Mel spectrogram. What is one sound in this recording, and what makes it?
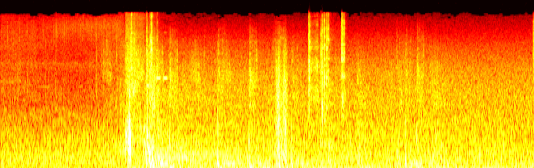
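A rifle scope clicks as it zooms in.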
